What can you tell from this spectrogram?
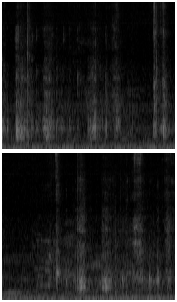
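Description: Mouths crunching and chewing Takis rolled tortilla chips: faint, irregular crisp crunches, one or two a second.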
